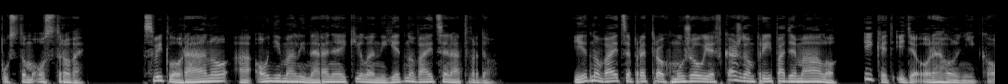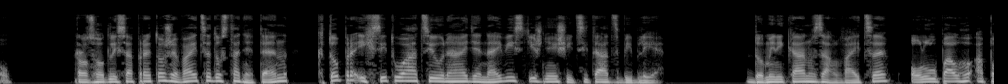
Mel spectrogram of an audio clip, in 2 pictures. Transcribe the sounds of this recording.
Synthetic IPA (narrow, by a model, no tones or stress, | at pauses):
pust̪ɔmɔst̪ɾɔʋɛ | sʋit̪lɔɾaːnɔʔaʔɔɲimalinaɾaɲajkilɛnjɛd̪nɔʋajt͡sɛnat̪ʋr̩d̪ɔ | jɛd̪nɔʋajt͡sɛpɾɛt̪ɾɔɣmuʒɔʊjɛfkaʒd̪ɔmpɾiːpaɟɛmaːlɔ | ikɛɟiɟɛ̰ʔɔ̰ɾɛɦɔʎɲḭːkʰɔ̰ʊ | ɾɔzɦɔd̪lisapɾɛt̪ɔʒɛʋajt͡sɛd̪ɔst̪aɲɛt̪ɛn | kt̪ɔpɾɛixsit̪uaːt͡siunaːjɟɛnajʋisciʒɲɛjʃiːt͡sit̪aːd̪zbibliɛ | d̪ɔminikaːnvzalʋajt͡sɛ | ɔluːpalɦɔʔap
